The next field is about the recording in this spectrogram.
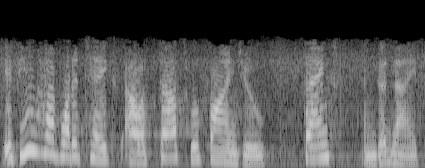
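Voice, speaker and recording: A woman's voice: fairly high pitch, very animated, unhurried. A woman giving a scripted, formal and instructive talk as a guest on 1930s radio. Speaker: guest casting director. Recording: dull, noisy 1930s radio broadcast.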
